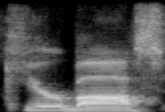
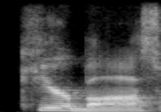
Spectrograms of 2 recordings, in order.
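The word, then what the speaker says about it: Kiritimati: three and a half hours uh to It's pronounced cure boss in their native tongue the language there is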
